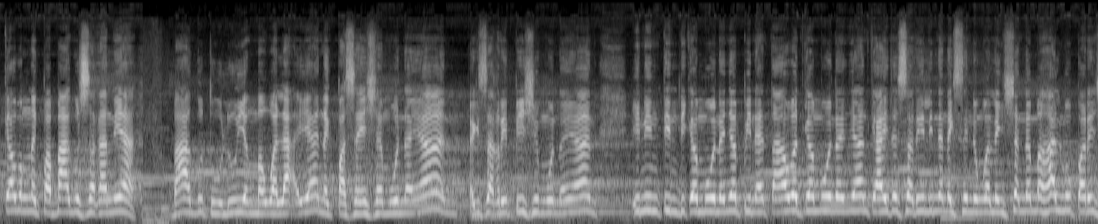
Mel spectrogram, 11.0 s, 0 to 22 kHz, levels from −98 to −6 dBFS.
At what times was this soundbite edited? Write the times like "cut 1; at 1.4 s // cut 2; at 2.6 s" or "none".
cut 1; at 1.6 s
